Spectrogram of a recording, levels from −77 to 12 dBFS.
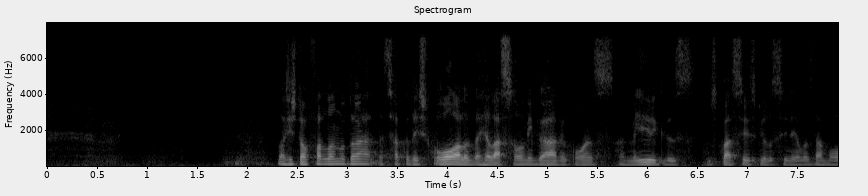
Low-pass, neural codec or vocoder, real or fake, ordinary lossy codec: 7.2 kHz; codec, 16 kHz in and 24 kHz out, 0.6 kbps, FocalCodec, streaming, 2048 codes; fake; none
